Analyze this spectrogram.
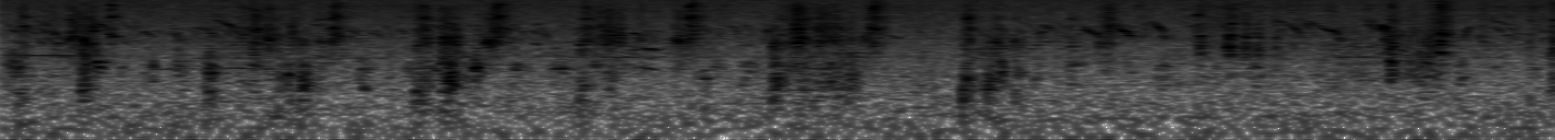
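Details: Chicken flock with scattered, abrupt clucks and harsher broadband bursts at uneven intervals, mixed with high twittering of other birds and a constant noisy background.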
